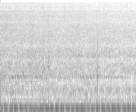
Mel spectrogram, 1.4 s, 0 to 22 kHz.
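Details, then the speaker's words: Dodge Dakota with a newly fitted 2-inch Jones glasspack muffler, checked by hitting the throttle: deep, even low rumble with a smooth pulse and no rattles or leaks; sounds much better than before. "hit the throttle oh hell yeah now that sounds awesome that's a lot better than what it did before that's for sure"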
